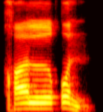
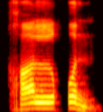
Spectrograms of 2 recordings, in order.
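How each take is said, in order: Both takes have the same delivery.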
